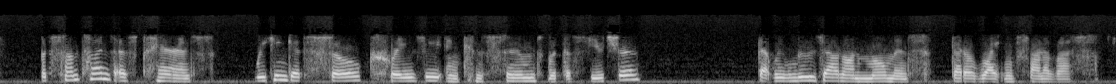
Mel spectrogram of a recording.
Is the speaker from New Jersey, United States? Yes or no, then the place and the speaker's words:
yes; Fort Lee, New Jersey, United States; now in Huntington Beach, United States; I'm originally from Fort Lee, New Jersey, and went to school there and then college in Florida. Met my husband and ended up in beautiful Huntington Beach, California.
